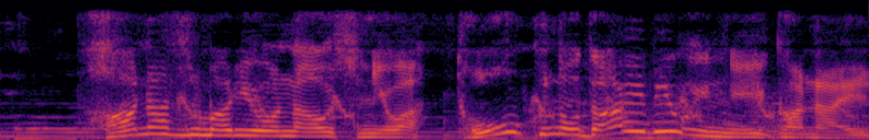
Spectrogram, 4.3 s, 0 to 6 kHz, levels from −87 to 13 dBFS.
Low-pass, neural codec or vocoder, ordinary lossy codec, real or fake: 5.4 kHz; codec, 44.1 kHz, 7.8 kbps, DAC; none; fake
